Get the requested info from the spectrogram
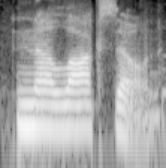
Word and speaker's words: naloxone: For the record, it's Naloxone. Na, like, is Naloxone addictive? Nuh-uh. Locks like Naloxone keeps humans safe like locks keep bikes safe, and own like Naloxone can save lives in our very own communities.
